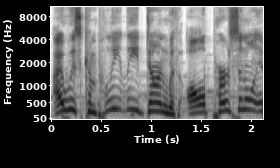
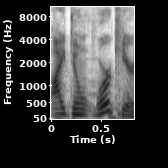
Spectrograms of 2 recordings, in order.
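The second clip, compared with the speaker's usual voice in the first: usual speaking voice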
